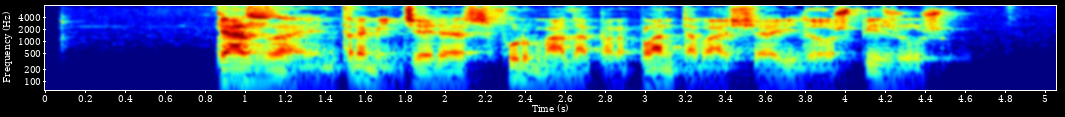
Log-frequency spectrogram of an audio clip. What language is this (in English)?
Catalan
